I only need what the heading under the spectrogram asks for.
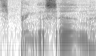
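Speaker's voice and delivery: very low, quiet under-the-breath mumble. Narrating a video edit right after apologizing for mumbling, mumbling. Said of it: "I go right back to mumbling".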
